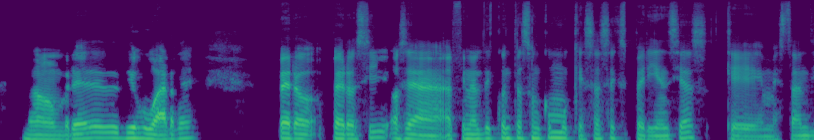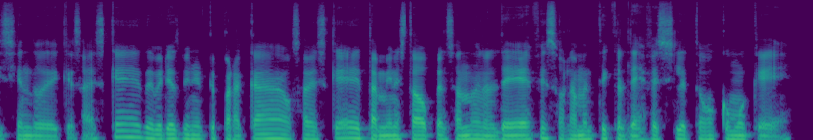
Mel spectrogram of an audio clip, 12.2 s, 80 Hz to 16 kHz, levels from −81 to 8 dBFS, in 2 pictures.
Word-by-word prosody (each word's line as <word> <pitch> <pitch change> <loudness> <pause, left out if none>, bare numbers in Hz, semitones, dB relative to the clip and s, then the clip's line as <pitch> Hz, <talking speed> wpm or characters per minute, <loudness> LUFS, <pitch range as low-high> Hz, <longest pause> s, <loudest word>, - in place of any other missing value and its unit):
nombre, 125 +5 +3
Dios 140 0 +3
guarde". 130 +3 +3 0.6
Pero 125 -4 +4
pero 120 -2 +4
sí, 150 +6 -3
o 135 - 0
sea, 105 -5 +4
al 105 - +1
final 120 +2 +1
de 130 0 -2
cuentas 135 0 0
son 135 - +1
como 140 0 0
que 110 - -5
esas 120 +5 -4
experiencias, 125 +2 -2
que 95 -2 -1
me 90 -1 -5
están 105 +3 -2
diciendo 105 0 -3
de 95 -1 -2
que: - - -10
"¿Sabes 130 - -7
qué? 165 +1 -2
Deberías 120 -3 0
venirte 110 -3 -2
para 105 - -2
acá". 120 +4 0
O, - - -6
¿sabes 110 -1 -4
qué?, 135 0 0
también 105 -3 +1
he - - +2
estado 105 0 +1
pensando 105 +1 -1
en 105 - 0
el 100 0 -1
D.F. 105 +4 +1
Solamente 110 -1 -2
que 110 - -2
al - - -7
D.F. 100 +2 -1
sí 105 - -5
le 115 - 0
tengo 105 +1 -4
como 105 -1 -1
que, 100 +1 -5
110 Hz, 235 wpm, -24 LUFS, 105-130 Hz, 0.6 s, Pero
